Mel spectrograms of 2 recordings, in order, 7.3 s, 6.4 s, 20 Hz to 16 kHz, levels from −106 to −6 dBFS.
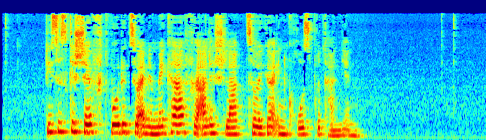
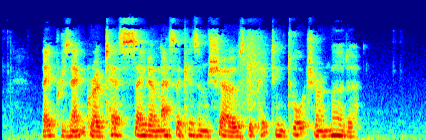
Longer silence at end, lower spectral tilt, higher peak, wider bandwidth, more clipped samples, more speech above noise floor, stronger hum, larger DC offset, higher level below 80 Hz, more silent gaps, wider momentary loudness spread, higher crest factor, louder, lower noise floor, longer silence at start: first, 1.9 s vs 1 s; second, -4 dB/octave vs -5.5 dB/octave; about the same, 0 dBFS vs -2 dBFS; first, 11.5 kHz vs 9.6 kHz; neither; first, 40 dB vs 36 dB; neither; neither; second, -56 dBFS vs -46 dBFS; neither; first, 10 LU vs 7 LU; about the same, 16 dB vs 16 dB; first, -15 LUFS vs -18 LUFS; about the same, -56 dBFS vs -54 dBFS; about the same, 0.7 s vs 0.65 s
